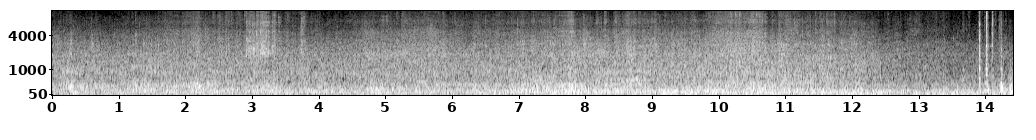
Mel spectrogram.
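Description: Freight boxcars being shoved slowly in reverse, their steel wheels giving a steady low rumble along the rails, with a few brief sharper clicks.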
